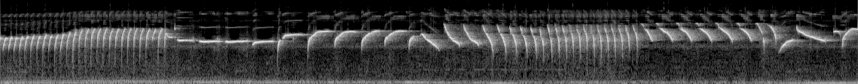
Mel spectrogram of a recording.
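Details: Canary 'cuit cuit' lure song to excite other canaries into singing: a rising buzzy roll, a steady whistle, a run of looping upswept chirps, then a fast high roll and final swoops, loud and clean.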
